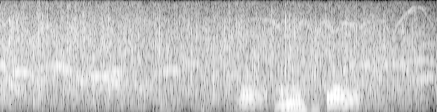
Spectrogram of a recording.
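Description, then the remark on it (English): A church audience claps steadily in a dense, continuous wash of applause, giving the Lord a hand of praise, and near the end a voice briefly speaks over the clapping. “You probably don't get that much clapping in the church, huh?”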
